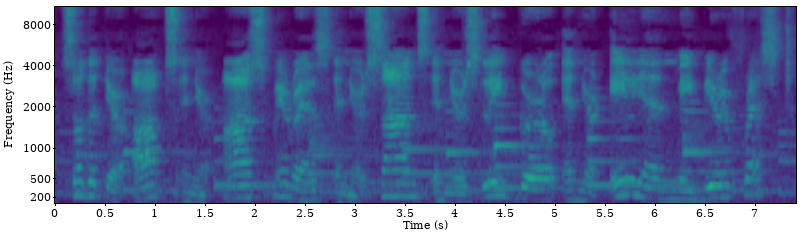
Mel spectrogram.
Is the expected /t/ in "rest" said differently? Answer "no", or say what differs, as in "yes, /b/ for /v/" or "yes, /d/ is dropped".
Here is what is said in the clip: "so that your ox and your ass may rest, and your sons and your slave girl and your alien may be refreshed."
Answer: yes, /t/ is dropped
